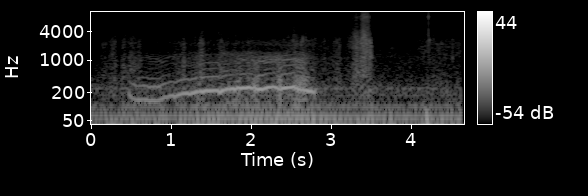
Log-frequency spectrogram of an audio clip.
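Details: Light snoring in a sleeping cat, low-quality recording: one long, rising, whistling breath sound with a faint rattle, then quiet.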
